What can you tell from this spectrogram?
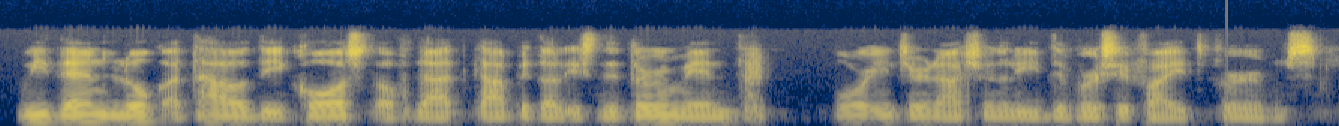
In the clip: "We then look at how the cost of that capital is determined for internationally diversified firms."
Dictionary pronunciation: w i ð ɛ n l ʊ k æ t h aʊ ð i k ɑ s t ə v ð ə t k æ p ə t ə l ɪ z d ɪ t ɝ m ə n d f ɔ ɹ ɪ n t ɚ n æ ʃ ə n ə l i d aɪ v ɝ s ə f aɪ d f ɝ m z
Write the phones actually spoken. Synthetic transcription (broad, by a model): w i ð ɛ n l ʊ k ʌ t h aʊ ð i k ɑ s t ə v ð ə t k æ p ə t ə l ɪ s d ɪ t ɝ m ə n d f ɔ ɹ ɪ n t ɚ n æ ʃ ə n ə l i d aɪ v ɝ s ə f aɪ d f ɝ m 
